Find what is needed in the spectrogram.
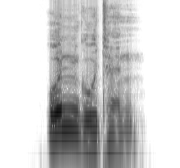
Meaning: inflection of ungut: 1. strong genitive masculine/neuter singular 2. weak/mixed genitive/dative all-gender singular 3. strong/weak/mixed accusative masculine singular 4. strong dative plural
- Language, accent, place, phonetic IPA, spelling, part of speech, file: German, Germany, Berlin, [ˈʊnˌɡuːtn̩], unguten, adjective, De-unguten.ogg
